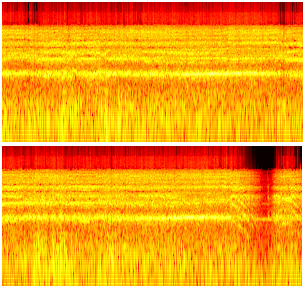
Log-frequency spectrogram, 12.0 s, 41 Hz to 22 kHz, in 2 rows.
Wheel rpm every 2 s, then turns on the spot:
220, 220, 220, 220, 220, 130.
none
